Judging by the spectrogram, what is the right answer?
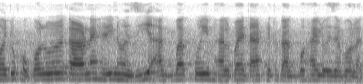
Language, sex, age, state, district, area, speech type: Assamese, female, 45-60, Assam, Tinsukia, urban, spontaneous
